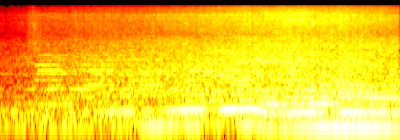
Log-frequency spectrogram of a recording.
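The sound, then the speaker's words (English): Outdoor ambience on Montecito Drive, a windy, paved residential road in the Montecito Heights neighborhood of Los Angeles, dominated by a low, steady engine hum that grows gradually louder; no one speaks. “This is Montecito Drive in Los Angeles, where Clara's older sister Ola Mae lived.”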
